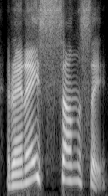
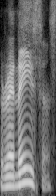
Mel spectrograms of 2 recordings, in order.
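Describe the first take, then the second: First: "রেনেসান্সে" slowly, held S and final E sounded; spelling pronunciation. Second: Said in the usual way. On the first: Shown as a demonstration. Teacher showing his own way of saying it, slow spelling pronunciation. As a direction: stretch "রেনেসান্সে" out as written, re-nais-san-se. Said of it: "আমি উচ্চারণ করি এরকম". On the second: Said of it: "এটাকে বলা হয়".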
